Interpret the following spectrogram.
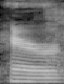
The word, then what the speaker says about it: Herer: by none other than jack harer rhymes with terror rhymes with tara for sure and he's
